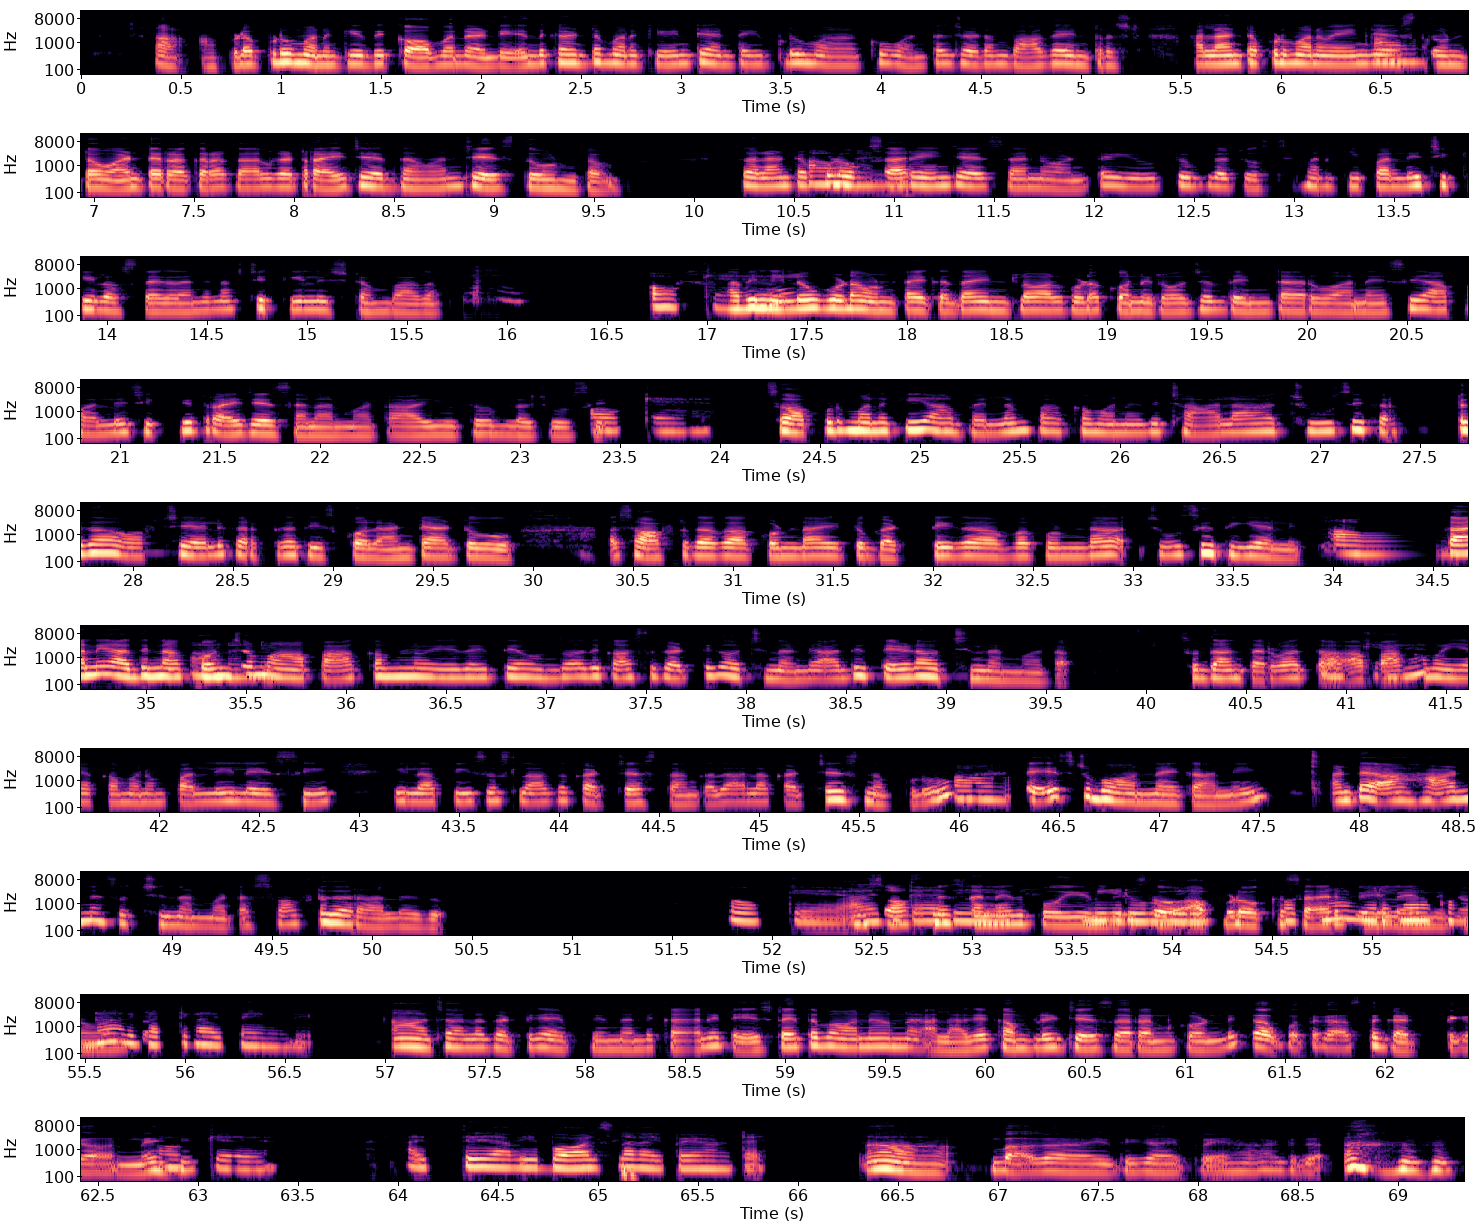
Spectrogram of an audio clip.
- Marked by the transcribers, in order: other noise; other background noise; in English: "ఇంట్రెస్ట్"; in English: "ట్రై"; tapping; in English: "సో"; in English: "యూటూబ్‌లో"; sniff; in English: "ట్రై"; in English: "యూటూబ్‌లో"; in English: "సో"; in English: "కరెక్ట్‌గా ఆఫ్"; in English: "కరెక్ట్‌గా"; in English: "సాఫ్ట్‌గా"; sniff; in English: "సో"; in English: "పీసెస్"; in English: "కట్"; in English: "కట్"; in English: "టేస్ట్"; lip smack; in English: "సాఫ్ట్‌గా"; in English: "సో"; in English: "కంప్లీట్"; giggle; in English: "బాల్స్"; in English: "హార్డ్‌గా"; chuckle
- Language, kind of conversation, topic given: Telugu, podcast, చాలా మందికి వండాల్సిన పెద్ద విందును మీరు ఎలా ముందుగా సన్నద్ధం చేస్తారు?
